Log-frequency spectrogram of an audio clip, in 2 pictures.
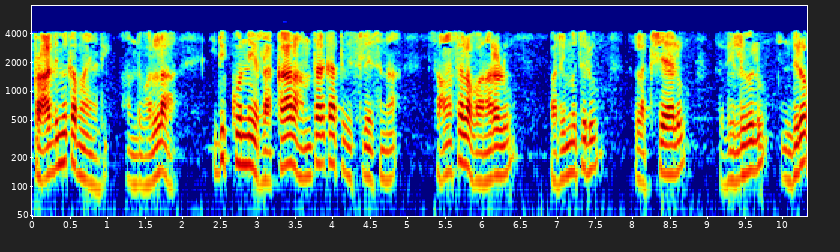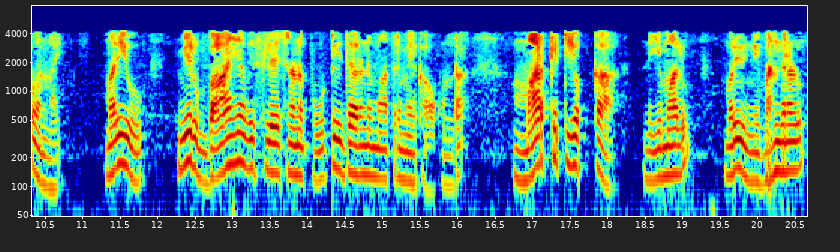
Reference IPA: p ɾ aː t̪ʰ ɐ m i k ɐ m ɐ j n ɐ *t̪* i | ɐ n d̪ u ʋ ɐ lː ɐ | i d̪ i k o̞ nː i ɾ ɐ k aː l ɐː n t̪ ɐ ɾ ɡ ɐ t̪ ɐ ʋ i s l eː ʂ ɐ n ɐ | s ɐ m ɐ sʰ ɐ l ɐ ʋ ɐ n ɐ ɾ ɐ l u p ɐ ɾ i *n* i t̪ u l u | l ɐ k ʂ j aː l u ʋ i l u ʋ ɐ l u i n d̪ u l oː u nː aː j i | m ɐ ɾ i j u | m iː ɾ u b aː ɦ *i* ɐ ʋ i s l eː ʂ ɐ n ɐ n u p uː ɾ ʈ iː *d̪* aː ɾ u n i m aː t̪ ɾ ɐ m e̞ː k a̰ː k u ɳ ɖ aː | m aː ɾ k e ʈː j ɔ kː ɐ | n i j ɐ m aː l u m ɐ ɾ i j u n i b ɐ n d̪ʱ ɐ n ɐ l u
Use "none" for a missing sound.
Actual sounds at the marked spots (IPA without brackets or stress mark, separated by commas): d̪, m, j, d̪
